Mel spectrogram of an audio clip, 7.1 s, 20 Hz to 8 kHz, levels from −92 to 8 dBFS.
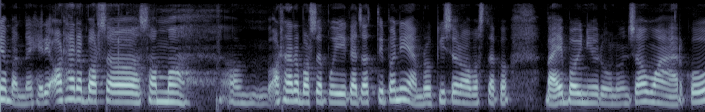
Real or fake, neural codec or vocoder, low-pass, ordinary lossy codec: real; none; 7.2 kHz; none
